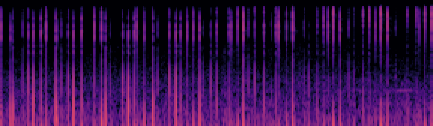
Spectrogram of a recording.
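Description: Long nails tap and scratch quickly on a lit, wax-filled red glass candle jar. The result is a rapid, dense stream of short, dry clicks with bright tops and a heavy low thump, each one dying away almost instantly over a faint hiss.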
